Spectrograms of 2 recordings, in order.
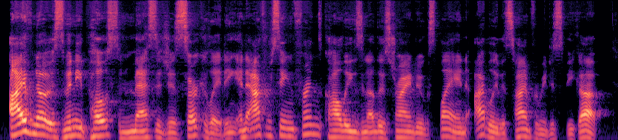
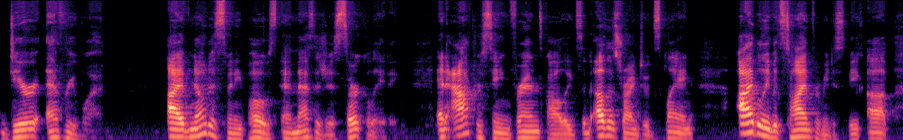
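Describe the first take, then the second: First: Said in the usual way. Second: Lightly robotic AI chat read; AI chatbot voice. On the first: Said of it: "I wanna read it respectfully here". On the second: Shown as a demonstration. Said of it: "read this in a robotic voice, like A I chat".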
